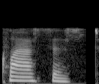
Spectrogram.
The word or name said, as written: classist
